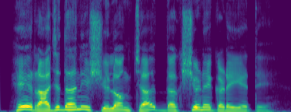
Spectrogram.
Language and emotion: Marathi, neutral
